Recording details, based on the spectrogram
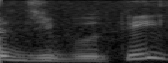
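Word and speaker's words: Djibouti: मुगदीसु इरिटेटरिया Asmara और Ethiopia आदि सबा और जिबूती का जिबूती सिटी। यहां डी साइलेंट हो।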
